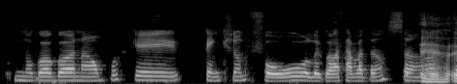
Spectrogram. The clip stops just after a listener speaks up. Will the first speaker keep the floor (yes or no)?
no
